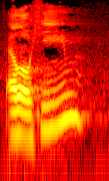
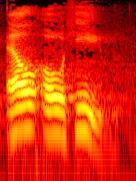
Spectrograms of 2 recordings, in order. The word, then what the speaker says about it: Elohim: It's pronounced Elohim.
